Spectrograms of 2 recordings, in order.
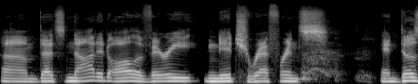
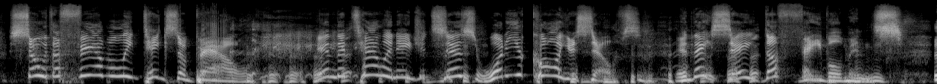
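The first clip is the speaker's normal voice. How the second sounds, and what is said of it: Imitates another person's voice. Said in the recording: “bad impression ... That's Gilbert Godfrey from The Aristocrats ... Gilbert Godfrey doing”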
